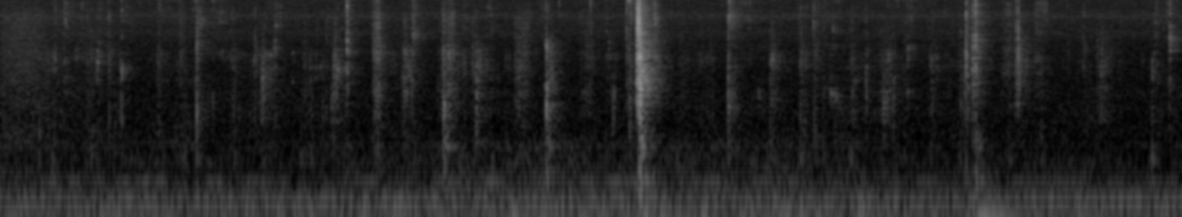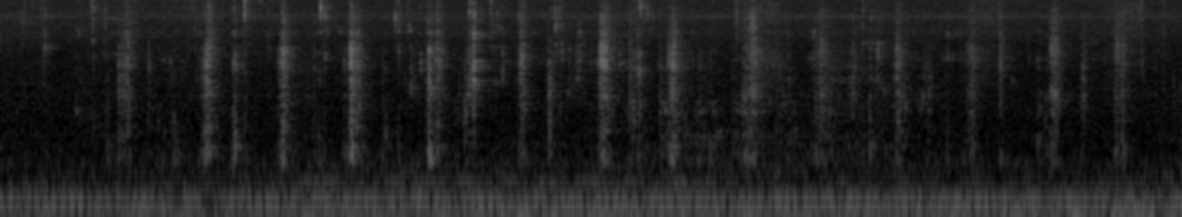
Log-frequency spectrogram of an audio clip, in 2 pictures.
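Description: Close-up chewing of a chicken and vegetable dinner, with many small wet mouth clicks, and a wooden fork touching the plate now and then; a sharper click comes about five seconds in.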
